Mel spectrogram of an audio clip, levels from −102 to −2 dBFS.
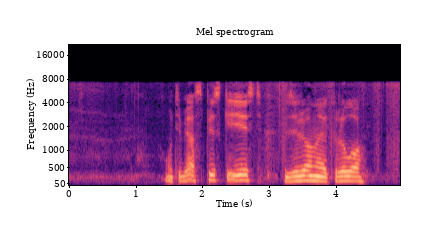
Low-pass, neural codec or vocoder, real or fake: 7.2 kHz; none; real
